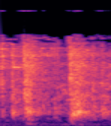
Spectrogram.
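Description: Three dishes being juggled crash and shatter in two loud, quick bursts, each followed by a brief clatter of breaking pieces, with no voices.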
